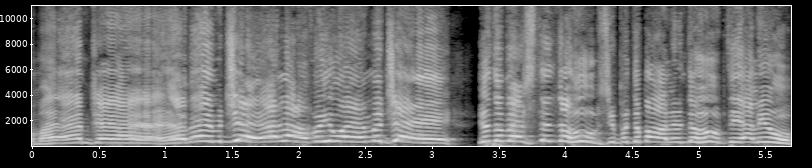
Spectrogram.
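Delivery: very high, slow, exaggerated Italian accent. Speaker imagines fans in Italy yelling to a basketball star, exaggerated Italian stereotype accent. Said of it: "that very racist Italian stereotype".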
